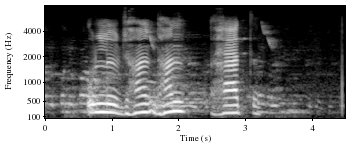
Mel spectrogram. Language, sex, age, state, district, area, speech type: Maithili, female, 30-45, Bihar, Madhubani, rural, read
